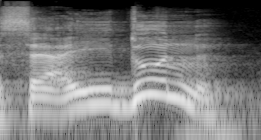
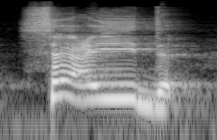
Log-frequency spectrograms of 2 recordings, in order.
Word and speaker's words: Saïd: En réalité, il s'appelle Saidun. Ou bien dans la phrase, en fonction de la sa position grammaticale, on va dire Said ou bien Saidin. Mais comme je m'arrête dessus quand je l'appelle, ben je vais dire Saïd et je vais prononcer avec un sousun en fin de mot.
